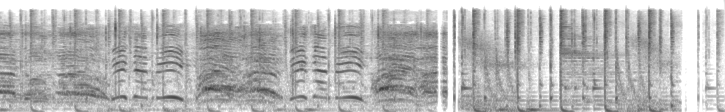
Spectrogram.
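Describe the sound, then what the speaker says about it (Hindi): A large crowd of Aam Aadmi Party workers protesting outside the party office in Delhi over MCD elections, with loud rhythmic chanting and shouting slogans, close and energetic, then denser overlapping roar of voices. "दिल्ली में आम आदमी पार्टी के दफ्तर पर कार्यकर्ताओं की भारी भीड़।"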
